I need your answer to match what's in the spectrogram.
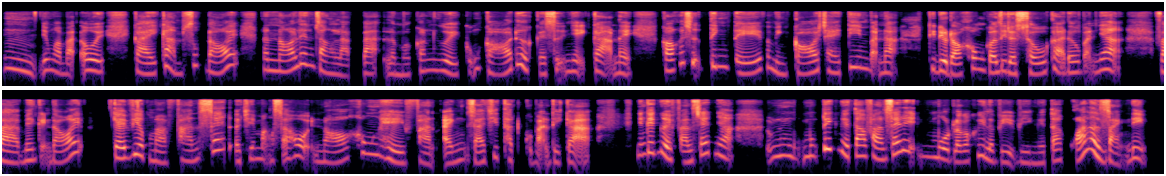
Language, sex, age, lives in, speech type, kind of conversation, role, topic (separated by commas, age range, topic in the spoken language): Vietnamese, female, 20-24, Vietnam, conversation, advice, advisor, Bạn sợ bị người khác phán xét trên mạng xã hội như thế nào?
